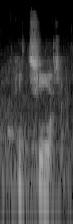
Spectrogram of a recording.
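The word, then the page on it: hechir: Teotitlán del Valle Zapotec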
